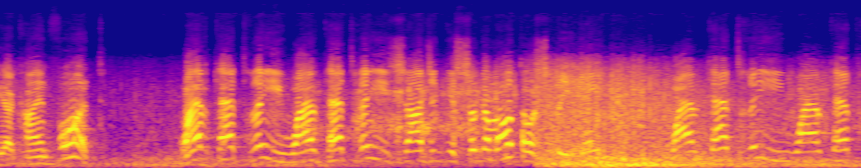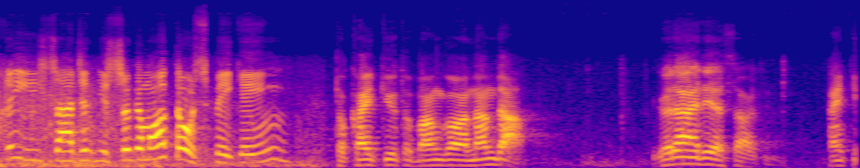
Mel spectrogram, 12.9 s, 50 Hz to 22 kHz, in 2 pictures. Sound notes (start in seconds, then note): 0.1 speaking foreign language; 4.3 bomb exploding; 9.1 speaking foreign language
